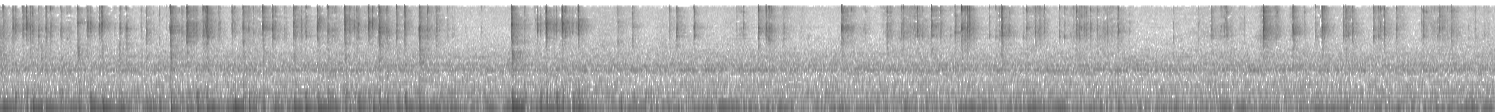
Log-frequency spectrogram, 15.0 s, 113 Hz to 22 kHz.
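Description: Both hands type with their fingertips on a full-size white Apple Magic Keyboard, its plastic keycaps set in a thin aluminum body. Soft, rapid key clicks patter steadily over a low hum near 100 Hz, with bright ticks from each keystroke. No count or verdict is stated.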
